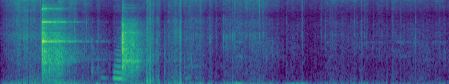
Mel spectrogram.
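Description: A glass clinks against a ceramic mixing bowl with a short ringing tone as coconut is tipped in from it, followed moments later by a brief vocal sound, then faint handling noise.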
